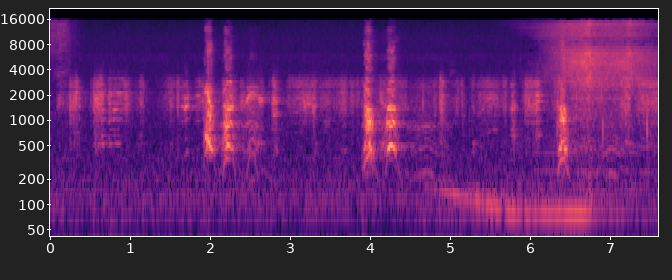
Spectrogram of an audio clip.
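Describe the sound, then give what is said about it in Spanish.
A dog barks in short pairs of sharp woofs spaced a couple of seconds apart, with a steady hiss and a low droning tone underneath toward the end. “¡Cállate, Max!”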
